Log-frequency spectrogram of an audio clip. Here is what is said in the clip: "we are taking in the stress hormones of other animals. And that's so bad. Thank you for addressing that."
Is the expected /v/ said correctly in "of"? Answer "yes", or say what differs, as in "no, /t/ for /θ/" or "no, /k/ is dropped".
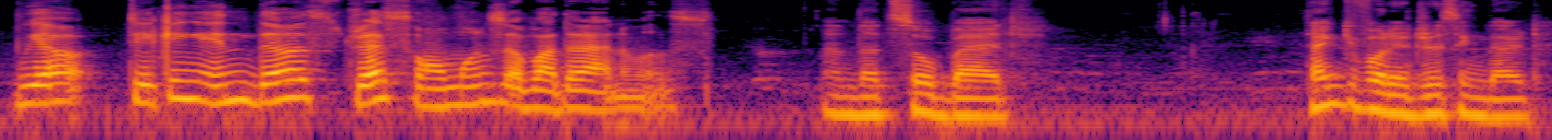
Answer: yes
